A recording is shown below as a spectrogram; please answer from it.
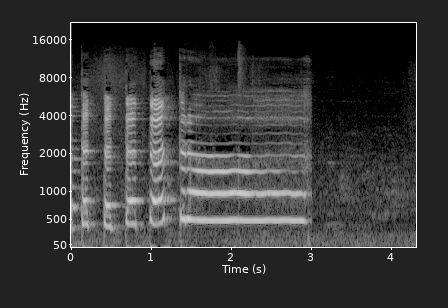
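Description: A high singing voice: a few short sung notes, some bending in pitch, then one long held note that cuts off suddenly about three seconds in, leaving only faint room noise.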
